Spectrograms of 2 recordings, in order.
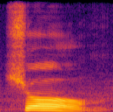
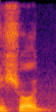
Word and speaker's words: chaud: سواف يعني عطشان، فام يعني جوعان، شو يعني حران. طبعا ما نقولش شود، الدي لا تنطق.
